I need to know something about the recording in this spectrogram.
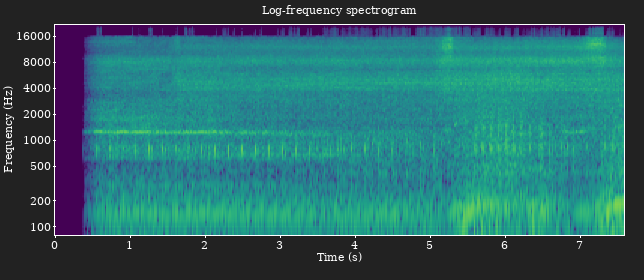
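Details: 1999 Jeep Grand Cherokee WJ 4.7 V8: sharp tapping about three per second at idle, quickening and louder with throttle; valvetrain-type tick that began after oil ran low, persisting after an oil change with good steady oil pressure; cause unconfirmed.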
